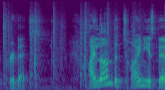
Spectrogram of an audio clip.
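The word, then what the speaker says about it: привет: Toycat, you can pronounce hello in Russian like privet.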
